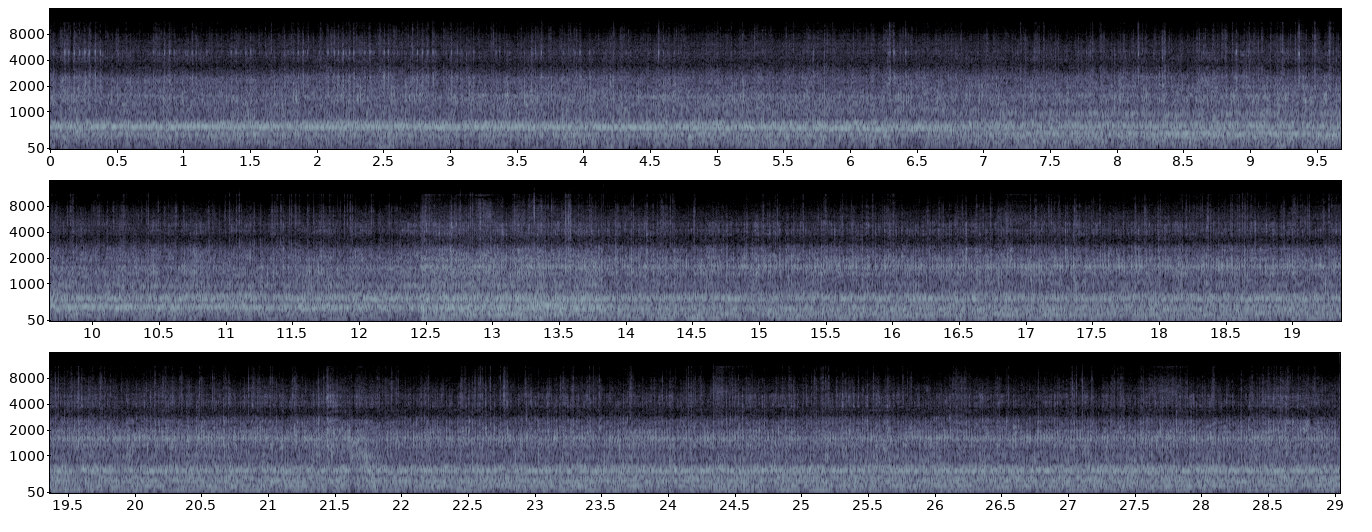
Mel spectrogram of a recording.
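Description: An engine running steadily, with a slightly louder stretch about twelve to fourteen seconds in.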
